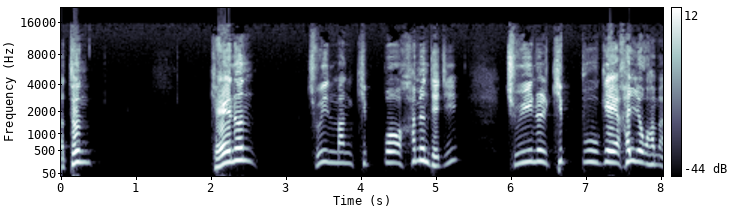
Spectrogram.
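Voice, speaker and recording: Man with a Jeolla accent, extremely high-pitched for a man, at a very slow pace with long, frequent pauses, big swings in loudness, and a dark, mellow tone in a dry, close sound with no echo. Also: ordinary pitch variation. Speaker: missionary pastor. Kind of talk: sermon. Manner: animated.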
